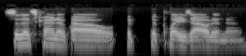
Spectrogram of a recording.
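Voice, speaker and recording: A man's voice: fairly low pitch, fairly even intonation, measured pace, no echo. Older American man, dull lo-fi recording. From United States, California. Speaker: guest author. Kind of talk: conversational interview answers. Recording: dull lo-fi audio.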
